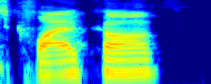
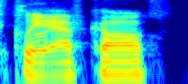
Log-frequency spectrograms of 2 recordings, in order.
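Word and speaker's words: Kliavkoff: Since Pac-12 Commissioner George Kliavkov, whose name I think I butchered, I thought it was Kliavkov. – Yeah, apparently it's Kliavkov.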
